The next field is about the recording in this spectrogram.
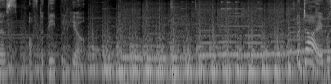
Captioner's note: intense drumming; bell jingling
